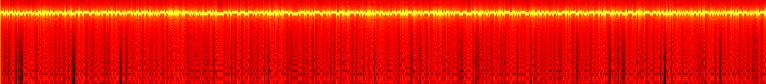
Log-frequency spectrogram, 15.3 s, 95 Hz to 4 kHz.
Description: RTTY, about 45.45 baud. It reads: INCLUDING THE NEW JERSEY, TO PREVENT THE JAPANESE FROM DESTROYING THE ESCORT CARRIERS AND
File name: fsk170 / battleshipnj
